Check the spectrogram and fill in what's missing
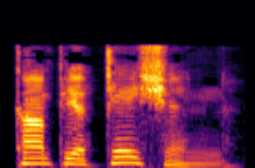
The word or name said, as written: computatively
